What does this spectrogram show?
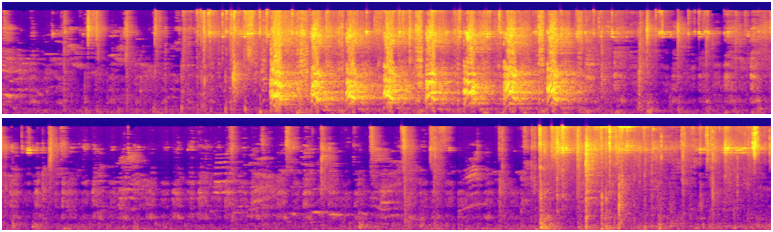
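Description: A Rottweiler gives a four-second burst of deep, rapid growling barks, angry over a football.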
